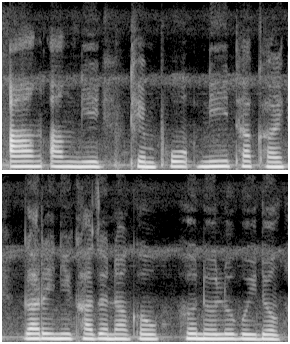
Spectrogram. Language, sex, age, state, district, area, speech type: Bodo, female, 18-30, Assam, Kokrajhar, rural, read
